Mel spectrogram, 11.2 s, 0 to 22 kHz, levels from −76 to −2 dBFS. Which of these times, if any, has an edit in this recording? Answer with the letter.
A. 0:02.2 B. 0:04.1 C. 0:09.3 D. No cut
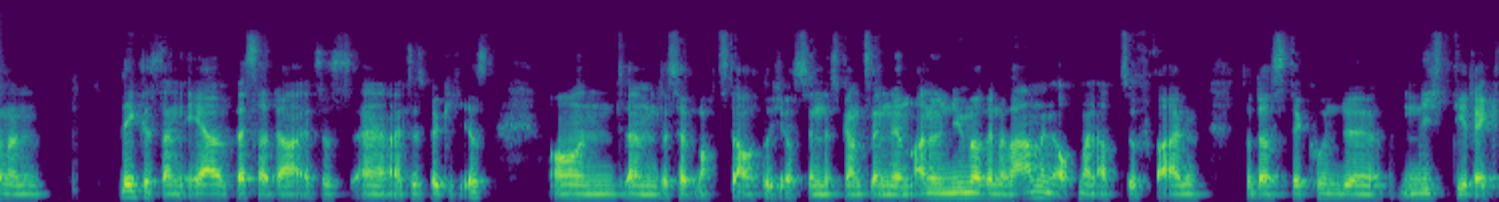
D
